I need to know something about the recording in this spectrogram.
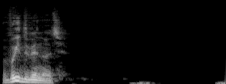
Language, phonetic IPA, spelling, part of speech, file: Russian, [ˈvɨdvʲɪnʊtʲ], выдвинуть, verb, Ru-выдвинуть.ogg
- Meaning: 1. to draw out, to move out, to pull out 2. to put forward, to advance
